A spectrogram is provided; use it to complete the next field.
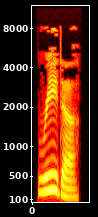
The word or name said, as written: rheta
